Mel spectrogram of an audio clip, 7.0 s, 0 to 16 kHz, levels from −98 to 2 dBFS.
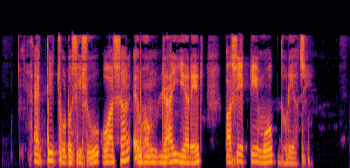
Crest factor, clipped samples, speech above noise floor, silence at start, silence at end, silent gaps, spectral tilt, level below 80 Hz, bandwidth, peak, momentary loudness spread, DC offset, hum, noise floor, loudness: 18 dB; under 0.1%; 53 dB; 0.45 s; 0.8 s; none; -3.5 dB/octave; -52 dBFS; 7.8 kHz; -2 dBFS; 9 LU; under 0.1%; none; -71 dBFS; -18 LUFS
